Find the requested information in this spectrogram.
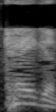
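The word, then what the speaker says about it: Keoghan: It's Kagan, not Keegan. Kogan. No, Kogan. No, it looks like Keegan. We called him Phil Keegan, and he was actually Phil Kogan.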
